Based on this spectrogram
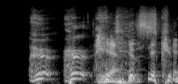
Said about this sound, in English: You don't think I can cough, like, seal bark cough?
